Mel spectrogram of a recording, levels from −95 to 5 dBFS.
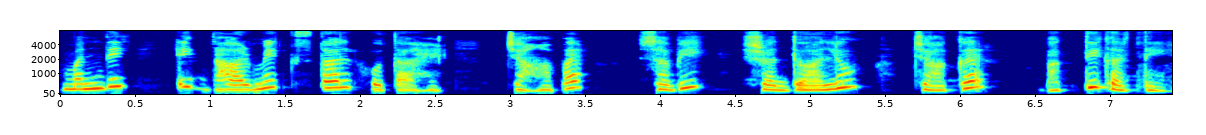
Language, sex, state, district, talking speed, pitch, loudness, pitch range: Hindi, female, Uttarakhand, Uttarkashi, 115 wpm, 245 Hz, -20 LUFS, 220-325 Hz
